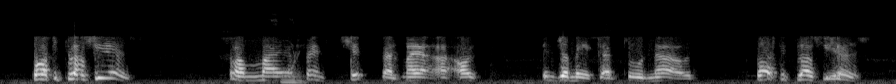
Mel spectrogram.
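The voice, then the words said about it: Slight Jamaican accent. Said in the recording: “I hear a little accent. ... I'm from Jamaica in the West Indies.”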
